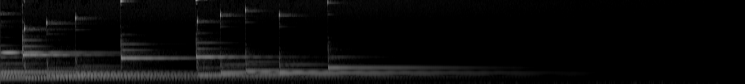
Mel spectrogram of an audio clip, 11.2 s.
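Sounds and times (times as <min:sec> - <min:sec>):
music box: 0:00.0 - 0:08.0.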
